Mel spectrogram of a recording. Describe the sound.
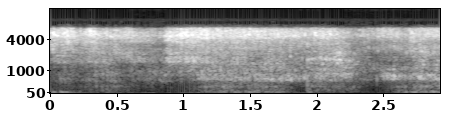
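Water sloshing inside a can of black beans as they are shaken and rinsed while cooking: a faint, continuous hissy swish lasting about three seconds.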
